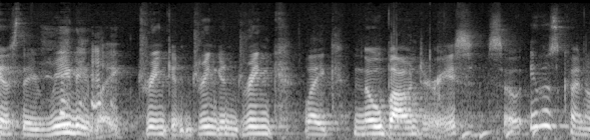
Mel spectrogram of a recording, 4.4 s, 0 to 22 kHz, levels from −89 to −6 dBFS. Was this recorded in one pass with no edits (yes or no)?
yes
